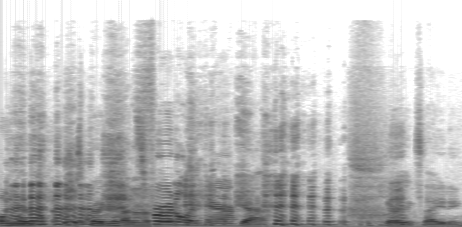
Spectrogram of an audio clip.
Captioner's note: laughs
